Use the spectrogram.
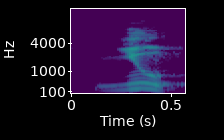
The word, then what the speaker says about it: ñu: el ñ el ñ no es que lo estoy pronunciando mal es que así se llama ñu ñu el ñu nace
